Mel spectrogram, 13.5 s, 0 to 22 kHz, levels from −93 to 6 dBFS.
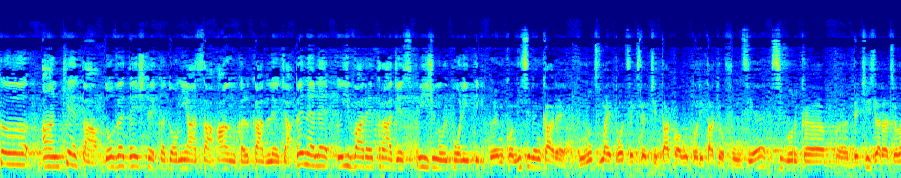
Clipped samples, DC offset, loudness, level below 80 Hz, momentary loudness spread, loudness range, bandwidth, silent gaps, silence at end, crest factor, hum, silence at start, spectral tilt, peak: under 0.1%; under 0.1%; -17 LUFS; -50 dBFS; 3 LU; 1 LU; 11 kHz; none; 0 s; 12 dB; none; 0 s; -6 dB/octave; -4 dBFS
